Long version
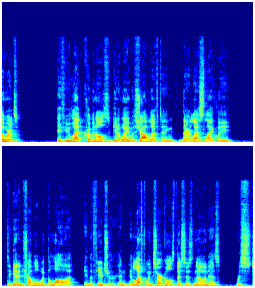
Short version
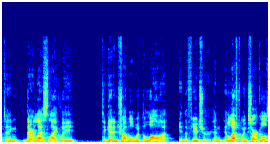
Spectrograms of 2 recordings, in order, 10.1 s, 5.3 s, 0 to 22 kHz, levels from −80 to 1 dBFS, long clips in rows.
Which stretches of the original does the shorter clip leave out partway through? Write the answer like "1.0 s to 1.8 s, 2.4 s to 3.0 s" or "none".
none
